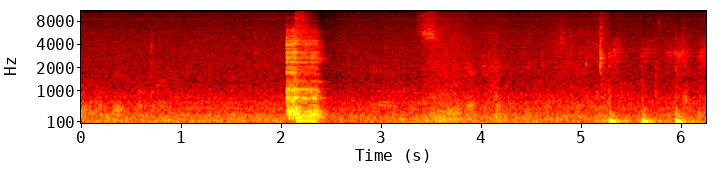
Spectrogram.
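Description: A loud, short noisy burst about two seconds in. Near the end, a soloed kick drum starts playing back through studio monitors as a steady run of low thumps, about three a second, compressed at a 4-to-1 ratio to give the beater a clickier attack.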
